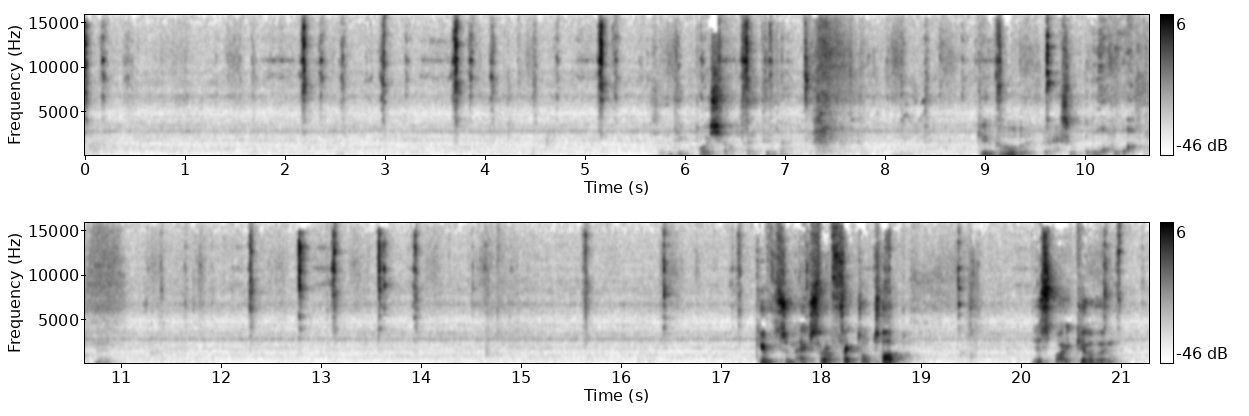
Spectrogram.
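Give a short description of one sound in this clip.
Scissors snip through hair with short, crisp clicks.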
